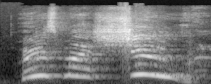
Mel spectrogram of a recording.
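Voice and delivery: high, laughing imitation of a girl; high mimic of girl missing her shoe; mock whiny girl. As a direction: squeak it out like the panicked girl.

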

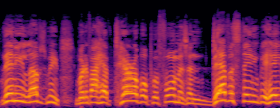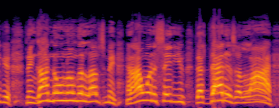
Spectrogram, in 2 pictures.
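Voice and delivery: climbing from speech to a loud preached cry; building sermon. Real, not acted. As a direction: preach it harder line by line. Preacher builds to full force.

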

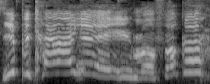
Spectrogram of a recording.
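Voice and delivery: very high, slow cowboy war cry; Samuel L. Jackson cowboy. Acted. Co-host mocks American talk, very high slow cowboy cry. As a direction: stretch it out like a movie cowboy. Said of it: "a combination of Samuel L. Jackson and a cowboy".

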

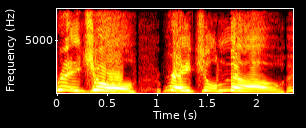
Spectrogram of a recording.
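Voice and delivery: high desperate shout; movie quote yell. Pretend. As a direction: scream her name in anguish. Quoting Dark Knight line.

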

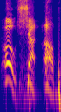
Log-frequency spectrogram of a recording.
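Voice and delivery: slow, loud and scornful; dismissive God. Retold or imitated. God curtly dismissing the whining pastor, scornful. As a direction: brush him off with contempt. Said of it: "The way God dealt with me".

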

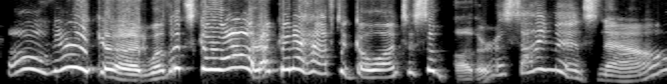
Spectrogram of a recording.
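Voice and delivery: put-on very high, sing-song Valley Girl uptalk; mock Valley Girl. Host playfully wrapping up the interview, mock Valley Girl.

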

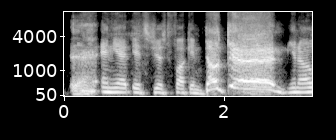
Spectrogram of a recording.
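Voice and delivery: loud emphatic rant; shouting. Real, not acted. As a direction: shout it out slow and big.

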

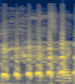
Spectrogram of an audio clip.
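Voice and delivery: put-on high, slow, laughing man-child squeal; laughing Pee-wee squeal. Imitating Pee-wee's voice.

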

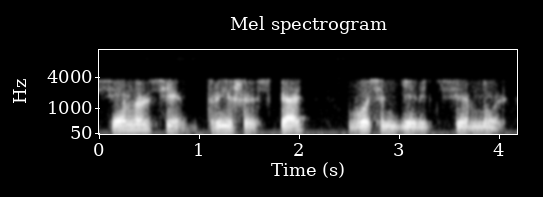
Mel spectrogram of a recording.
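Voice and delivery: slow, spelled-out phone number; slow number read. Shown as a demonstration. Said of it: "number repeated slowly".

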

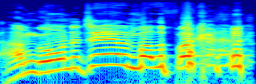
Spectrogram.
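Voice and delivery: high, loud yell of alarm; shouted quote. Retold or imitated. Friend retells a meme, yelling a bystander's line in loud alarm. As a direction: bellow it like a panicked bystander. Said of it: "some person turning and goes".

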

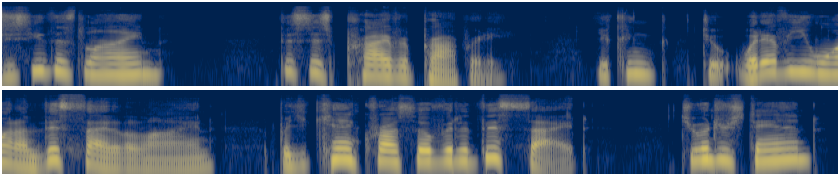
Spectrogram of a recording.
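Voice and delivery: high, loud, stern warning; stern lecture. Retold or imitated. Gardener drawing a line in the sand, stern loud warning. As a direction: lay down the law.

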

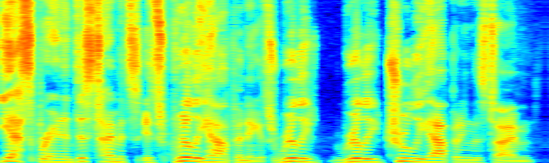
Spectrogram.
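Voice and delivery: put-on high, eager old lady voice; excited grandma. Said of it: "she's like".

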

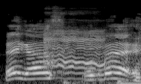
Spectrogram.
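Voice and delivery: high, loud mock yell of a greeting; mock scream. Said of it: "he's just screaming".

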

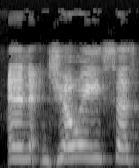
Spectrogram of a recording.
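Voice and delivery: normal talking voice

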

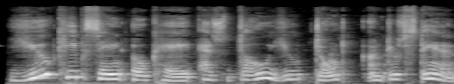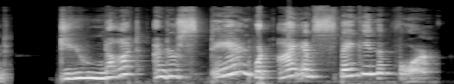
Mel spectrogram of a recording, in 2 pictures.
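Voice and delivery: slow, strained, rising to loud; frustrated wife pressing her husband; barely calm. Acted. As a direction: hold the temper, then let it climb. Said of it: "tried her best to stay calm".

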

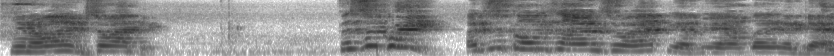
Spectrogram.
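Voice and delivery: very high, laughing through it; can't contain the delight; high-pitched laughing happiness; laughing joy. Retold or imitated. Joyful retold realization.

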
